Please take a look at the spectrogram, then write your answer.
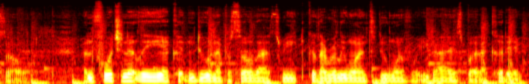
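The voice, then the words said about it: Hoarse, strained voice. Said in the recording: “My throat hurts so bad... My voice was so shot... my voice is still bad”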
